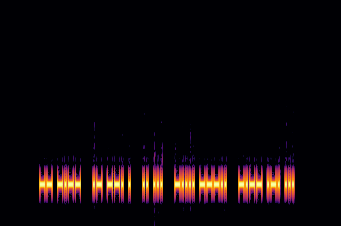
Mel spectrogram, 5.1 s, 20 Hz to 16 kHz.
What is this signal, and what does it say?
Morse code, heard as a keyed tone, about 45 wpm, 700 Hz. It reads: MY AGE IS 68 YRS
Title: Speed-Racing Common QSO Phrases - 45wpm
